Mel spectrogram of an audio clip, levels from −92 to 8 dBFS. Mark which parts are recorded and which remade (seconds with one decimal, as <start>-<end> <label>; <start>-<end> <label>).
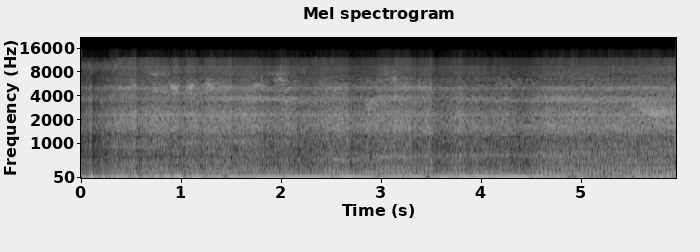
0.0-1.1 remade; 1.1-2.2 recorded; 2.2-6.0 remade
